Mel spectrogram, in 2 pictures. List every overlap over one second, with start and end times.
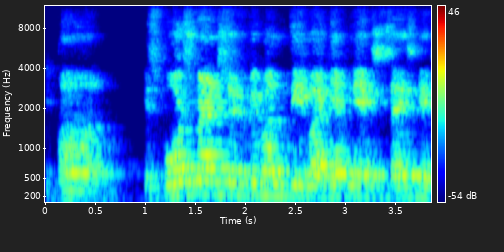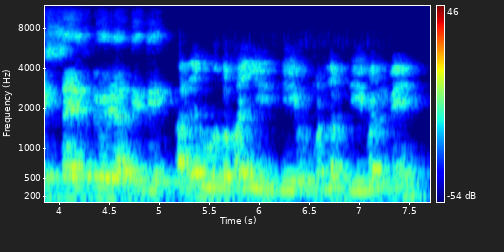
none

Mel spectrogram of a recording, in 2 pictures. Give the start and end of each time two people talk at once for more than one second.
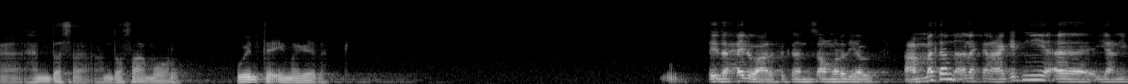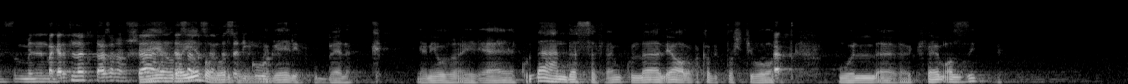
12.7-14.0

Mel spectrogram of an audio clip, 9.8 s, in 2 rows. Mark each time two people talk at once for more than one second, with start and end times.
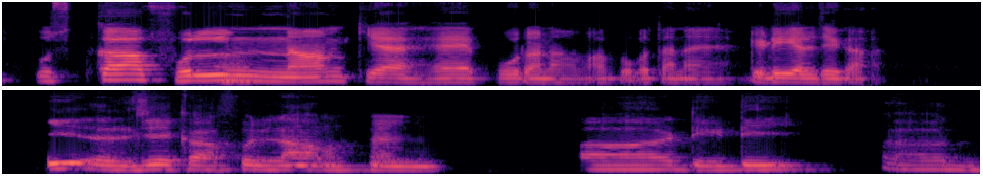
none

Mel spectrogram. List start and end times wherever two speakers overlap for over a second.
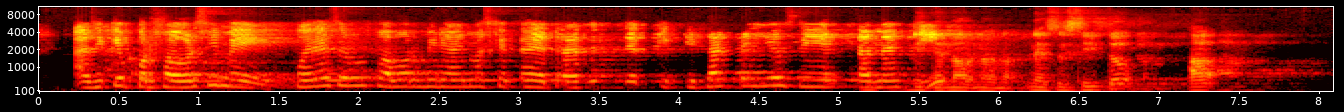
none

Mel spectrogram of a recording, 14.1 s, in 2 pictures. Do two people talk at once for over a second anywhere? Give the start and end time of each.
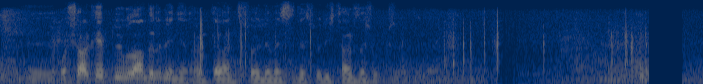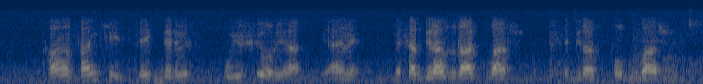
none

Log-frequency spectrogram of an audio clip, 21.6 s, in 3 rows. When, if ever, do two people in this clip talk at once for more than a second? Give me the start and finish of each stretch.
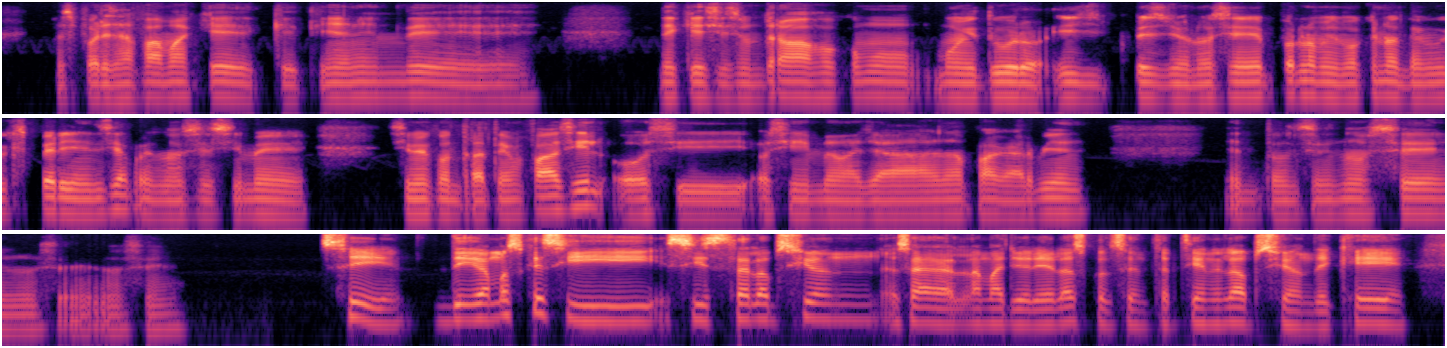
none

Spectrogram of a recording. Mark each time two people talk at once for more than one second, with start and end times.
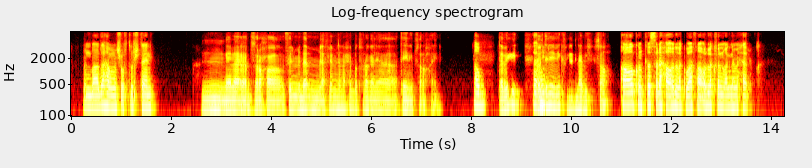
none

